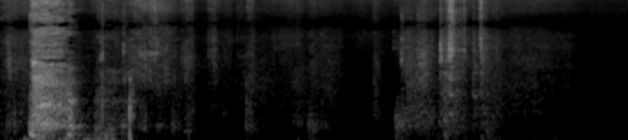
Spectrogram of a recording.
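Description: A person coughing once, about half a second in, followed by a fainter, shorter sound around four to five seconds in.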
